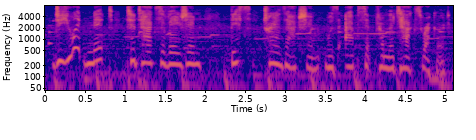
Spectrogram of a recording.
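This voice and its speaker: A woman's voice: mid-range voice, lively intonation, normal speed, music in the background, close to an everyday voice. A woman voicing an earnest young official in a video game, sincere and eager to learn. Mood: accusing. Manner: sincere, warm-hearted.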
